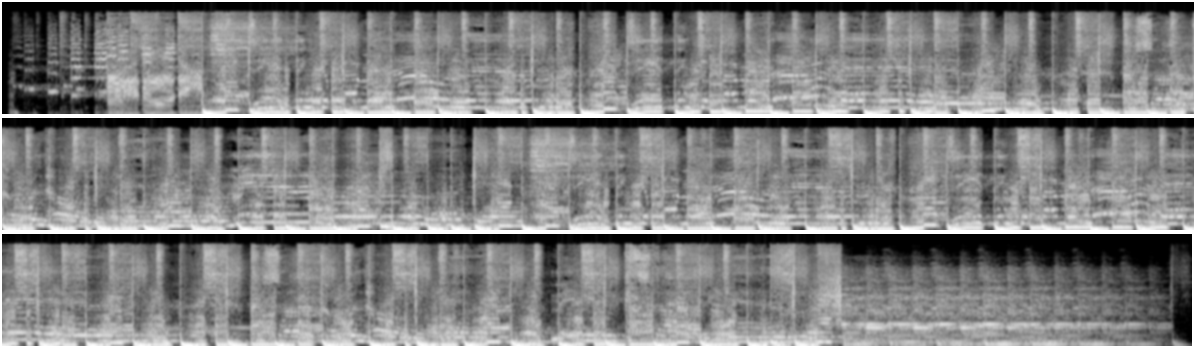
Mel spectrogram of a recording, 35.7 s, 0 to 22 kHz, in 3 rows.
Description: • Качество: 128, Stereo
ритмичные
мужской вокал
громкие
dance
Electronic
EDM
электронная музыка
клавишные
house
